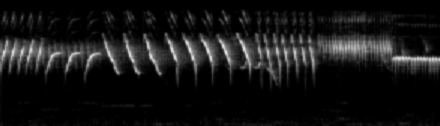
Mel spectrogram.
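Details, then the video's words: Stimulating canary song with loud, rhythmic descending whistles repeated about twice a second, speeding into rapid chirps and ending in a steady high trill. "Uau !! uma vez girando o canário cantando diretamente !!!"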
